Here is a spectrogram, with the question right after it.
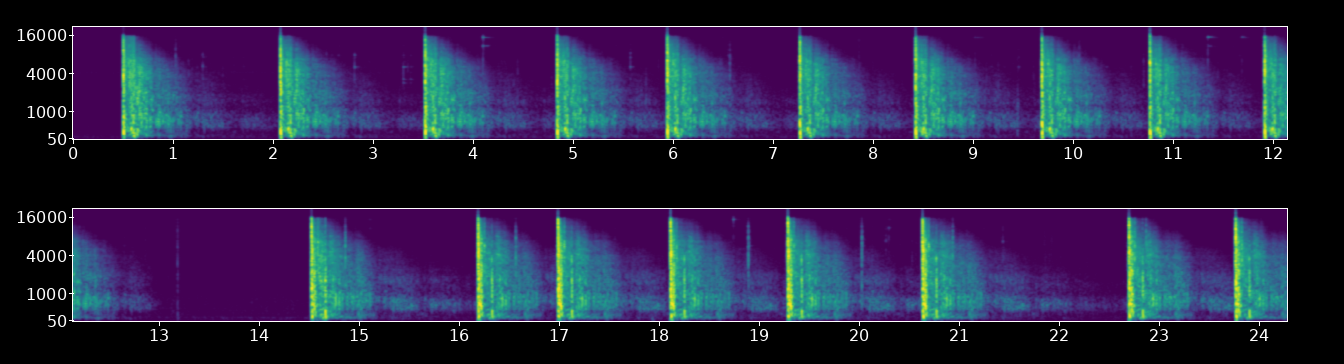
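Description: Tavor rifle fitted with a Geissele Super Sabra trigger fires about eighteen loud, sharp single shots in a steady paced rhythm, each followed by a short echoing decay, with one brief pause partway through.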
